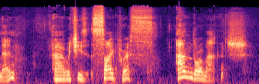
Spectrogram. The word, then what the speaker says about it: Andromache: And I was like, surely it's Andromache, because Andromache is a character in Greek mythology. – Yeah, that's where I know the name from. That's why I pronounce it the way it does.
